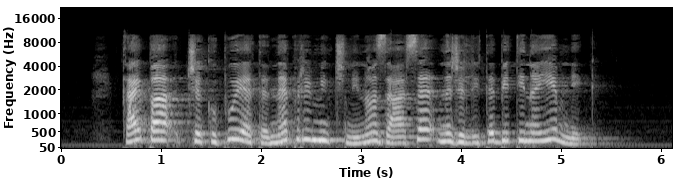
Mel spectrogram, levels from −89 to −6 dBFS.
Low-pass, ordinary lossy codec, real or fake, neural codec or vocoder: 9.9 kHz; AAC, 32 kbps; real; none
